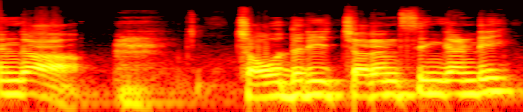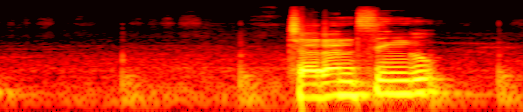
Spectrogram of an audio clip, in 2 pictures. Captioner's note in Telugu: గొంతు సవరించుకోవడం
